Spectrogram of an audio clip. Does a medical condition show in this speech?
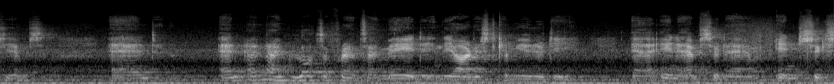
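No.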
